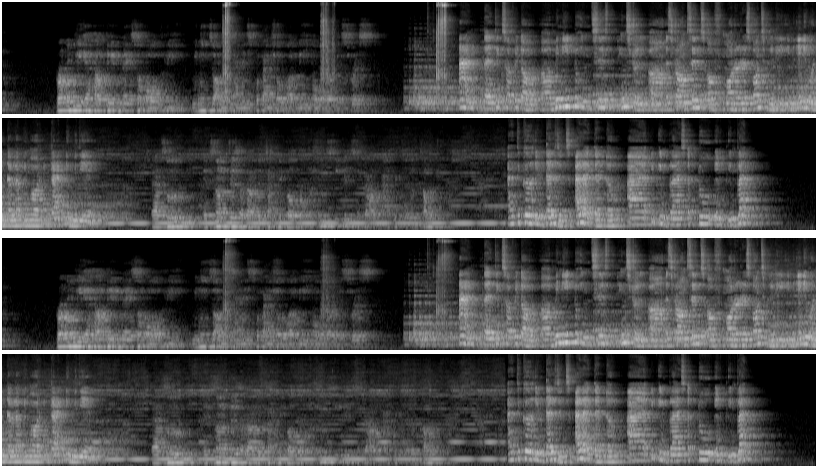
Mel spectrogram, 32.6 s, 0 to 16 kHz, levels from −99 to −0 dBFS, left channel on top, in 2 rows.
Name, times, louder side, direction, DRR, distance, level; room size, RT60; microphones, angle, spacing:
voice 1, 1.1-3.5 3.8-7.3 19.3-25.4, equal, 25° left, -7 dB, 3.3 m, -45 dB
sound 1, 4.4-4.6 6.4-6.7 8.7-8.9, left 15 dB, 85° left, 0.6 m, -35 dB
sound 2, 8.0-18.8, left 1 dB, 30° right, 3.3 m, -46 dB
voice 2, 9.1-18.1 26.4-31.1, equal, 10° right, -2 dB, 2.4 m, -35 dB
sound 3, 15.3-26.3, equal, 65° right, 1.5 m, -47 dB
17.0 x 13.5 x 4.1 m, 1.1 s
head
